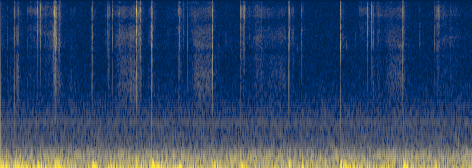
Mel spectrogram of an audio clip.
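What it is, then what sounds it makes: Natural fingernails tapping. Long natural fingernails of solid keratin on both hands are tapped and clicked against each other up close, making a rapid run of sharp, bright clicks. The clicks sit over a steady low rumble, and each one dies away almost instantly.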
